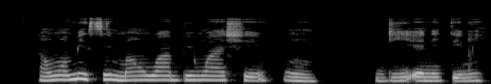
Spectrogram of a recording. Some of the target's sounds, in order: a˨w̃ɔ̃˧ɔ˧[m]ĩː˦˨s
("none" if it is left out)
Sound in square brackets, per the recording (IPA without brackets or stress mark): m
